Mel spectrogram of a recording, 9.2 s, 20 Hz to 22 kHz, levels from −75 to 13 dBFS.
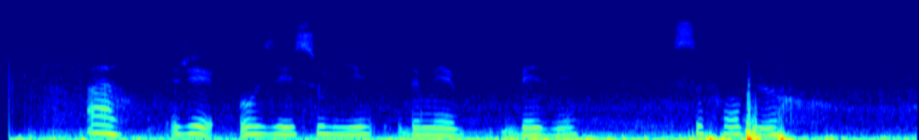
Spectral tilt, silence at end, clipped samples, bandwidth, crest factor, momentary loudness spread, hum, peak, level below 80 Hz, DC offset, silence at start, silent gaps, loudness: -9.5 dB/octave; 0 s; under 0.1%; 8.4 kHz; 24 dB; 17 LU; none; 0 dBFS; -26 dBFS; under 0.1%; 0.1 s; none; -28 LUFS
